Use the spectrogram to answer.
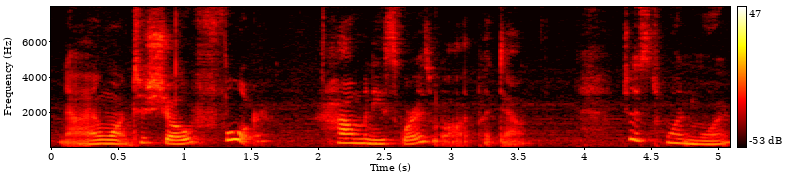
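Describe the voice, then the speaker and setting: Young lady teacher talking to little kids like a kids show host, slow n simple, kinda high voice. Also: sing-song. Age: 20s. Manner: addresses children in simple, encouraging questions, like a kids show host. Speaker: elementary math teacher. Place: small room at home, indoors. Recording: clear background noise, room ambience.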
